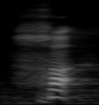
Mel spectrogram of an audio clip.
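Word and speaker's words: خ: Cara membacanya, ya. Tenggorokan bagian atas itu disempitkan, kemudian didorong dengan dorongan nafas.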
